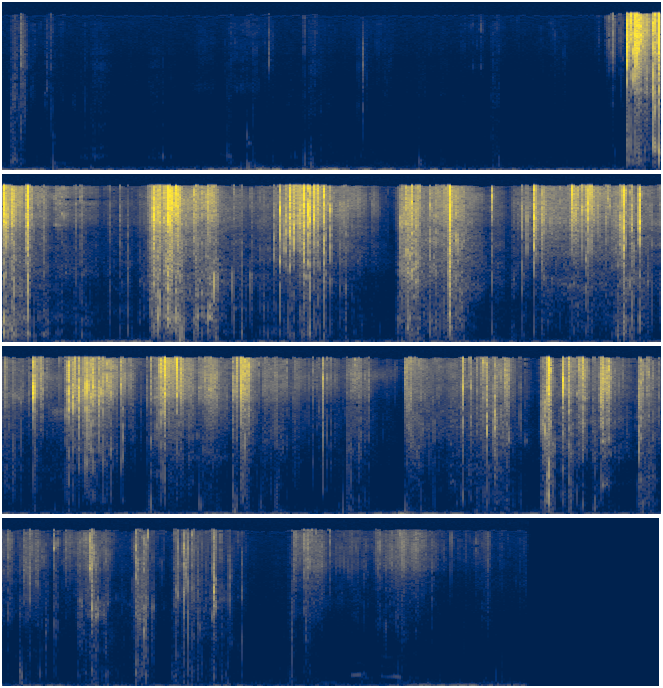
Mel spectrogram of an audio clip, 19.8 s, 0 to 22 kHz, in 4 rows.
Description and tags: Footsteps FrozenPuddles-003
Walking on Frozen Puddles
crack, foot, footstep, freeze, frost, ice, puddle, snow, step, wet, winter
